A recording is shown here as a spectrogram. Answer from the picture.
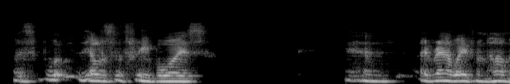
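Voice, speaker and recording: A somewhat breathy man speaks at a fairly high pitch. His pace is moderate and his pitch variation ordinary. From New Zealand. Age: 70s. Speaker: spiritual teacher and speaker. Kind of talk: online talk with Q&A. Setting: video call. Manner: halting, frequent self-corrections.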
